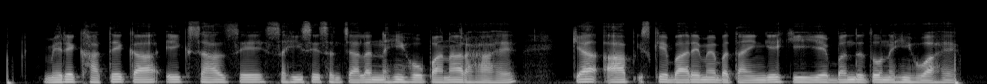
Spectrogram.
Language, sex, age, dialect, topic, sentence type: Hindi, male, 41-45, Garhwali, banking, question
